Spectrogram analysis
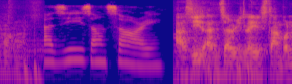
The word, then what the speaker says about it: Aziz Ansari: Aziz Ansari.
